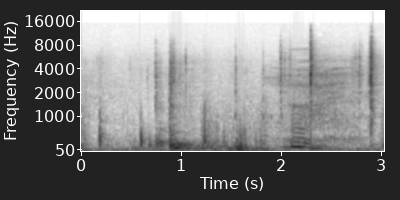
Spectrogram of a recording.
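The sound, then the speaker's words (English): A door thuds shut, followed by a few sharp metallic clacks and scrapes as a bolt is slid and locked, with faint shuffling in between. “The door bolted, locked.”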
